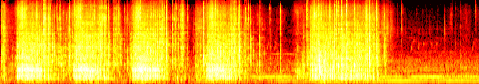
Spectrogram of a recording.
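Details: Echo two-stroke blower with an aftermarket carburetor, new plug and fuel filter and fresh fuel, started on full then half choke: repeated pull-cord rasps, a brief uneven catch, then a weak low hum; hard starting, cause not yet confirmed.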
